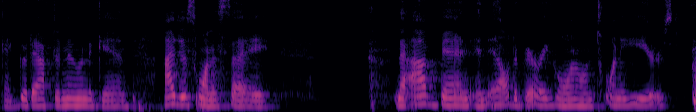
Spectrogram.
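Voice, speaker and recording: A woman with medium pitch and an ordinary speaking voice, fairly even in intonation, at a moderate pace. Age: 60s. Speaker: resident speaking at public comment. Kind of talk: public comment.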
